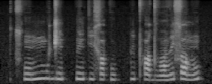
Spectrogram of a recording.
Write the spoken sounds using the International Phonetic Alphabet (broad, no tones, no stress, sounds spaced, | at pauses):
t͡sʰ ũ mː u d͡ʒ ĩ pː ĩ k i x ɑ k u pː i pʰ ɑ dʱ ɑ̃ ð i s ɒ n ũ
